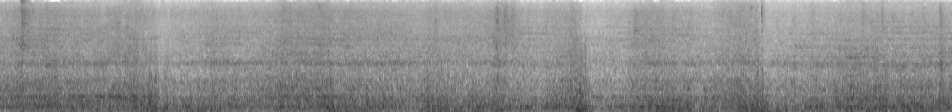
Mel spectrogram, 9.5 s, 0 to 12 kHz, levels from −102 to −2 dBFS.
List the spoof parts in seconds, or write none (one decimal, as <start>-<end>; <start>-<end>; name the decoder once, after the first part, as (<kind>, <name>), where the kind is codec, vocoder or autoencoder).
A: 0.9-1.8 (codec, HILCodec)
